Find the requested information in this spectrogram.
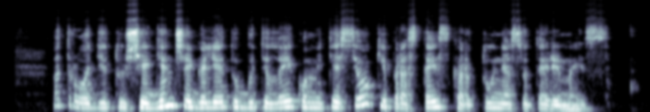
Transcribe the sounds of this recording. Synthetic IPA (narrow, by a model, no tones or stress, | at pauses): ɐt̪ɾoːd̪ʲiːt̪uːʃʲiɛɡʲɪnʲˑt͡ʃɐɪɡɐlʲeːt̪uːbuːt̪ʲɪlˠɐɪkoːmʲɪt̪ʲiɛsʲoːkʲipɾɐst̪ɐɪskɐɾt̪uːnʲɛsʊt̪ɐɾʲɪmɐɪs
